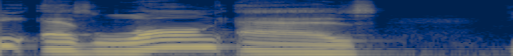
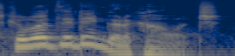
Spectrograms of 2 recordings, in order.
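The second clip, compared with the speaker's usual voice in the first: ordinary delivery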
